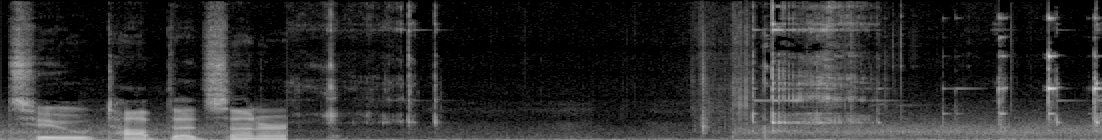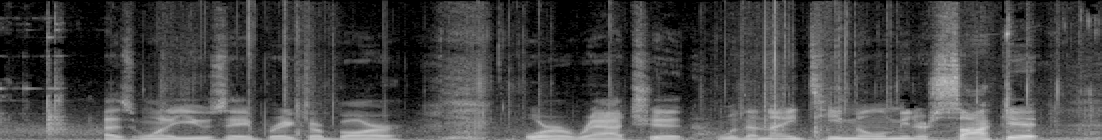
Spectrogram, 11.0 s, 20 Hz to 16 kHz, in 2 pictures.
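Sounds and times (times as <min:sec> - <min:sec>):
metal tools clinking: 0:01.4 - 0:02.3, 0:03.5 - 0:06.1
handling noise: 0:03.4 - 0:11.0.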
